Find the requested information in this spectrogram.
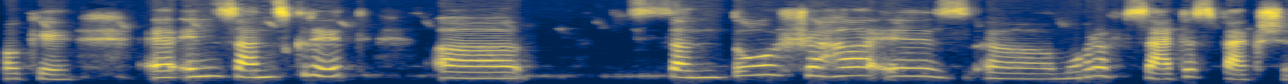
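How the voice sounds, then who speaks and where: With a Marathi accent, a woman speaks very slowly in a high voice with lively intonation and long, frequent pauses. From India, Mumbai. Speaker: Sanskrit graduate. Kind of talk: casual language comparison chat. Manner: halting, many fillers.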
